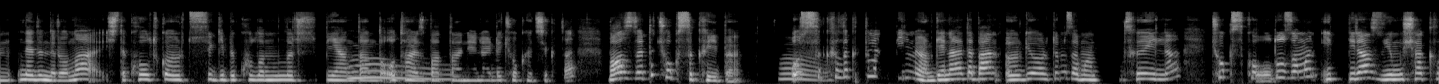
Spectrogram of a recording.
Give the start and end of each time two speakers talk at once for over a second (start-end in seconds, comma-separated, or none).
3.5-4.7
